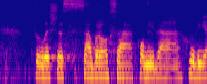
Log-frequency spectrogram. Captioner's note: spanish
